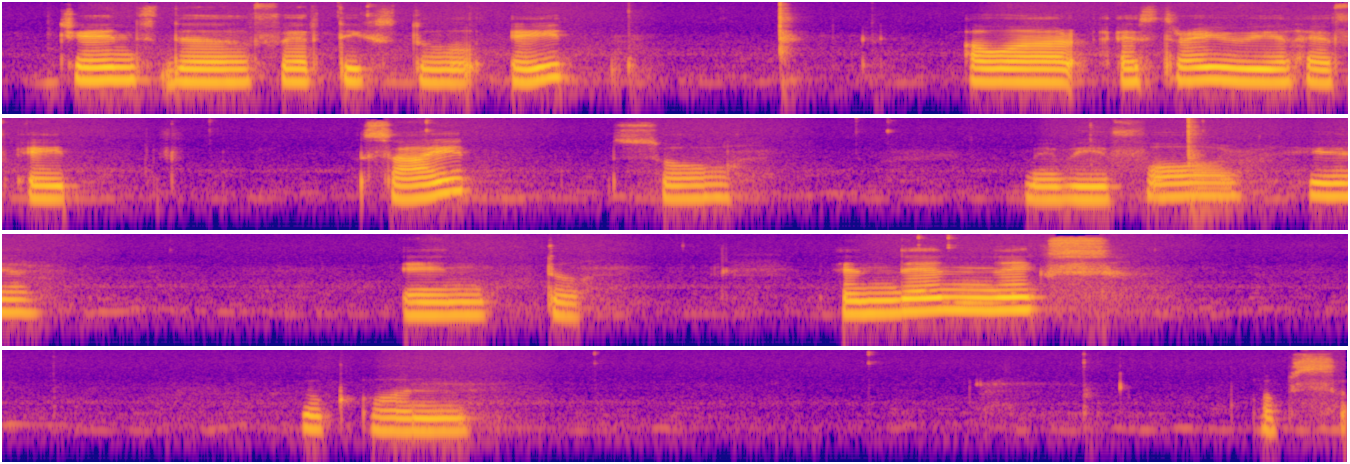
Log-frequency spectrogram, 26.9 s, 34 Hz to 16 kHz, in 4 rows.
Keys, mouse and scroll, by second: 1.8 click, 7.9-9.1 drag, 9.7 click, 11.1 click, 20.5 KP_7, 21.4-23.3 middle drag, 23.3-25.1 drag, 25.7 KP_0.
